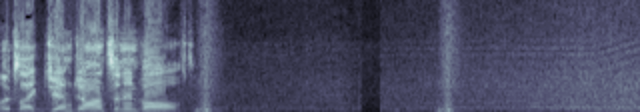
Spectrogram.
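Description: Race car engines roar and whine.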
